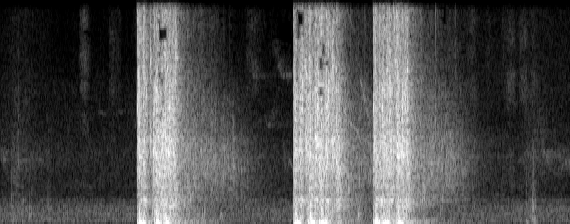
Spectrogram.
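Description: A rifle fires a few quick bursts of loud shots.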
